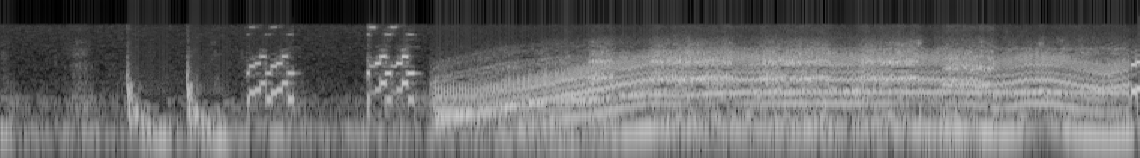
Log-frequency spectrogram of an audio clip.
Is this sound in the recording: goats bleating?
no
